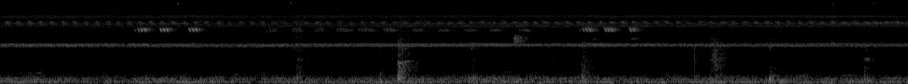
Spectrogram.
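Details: Crickets in a remote village at dusk turning to night: steady high shrill trills drone on without pause, while short bursts of sharper pulsed chirps come in twos and threes. A faint low rumble of ambient noise lies beneath.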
